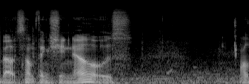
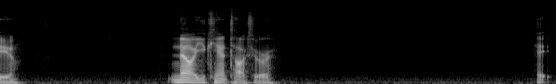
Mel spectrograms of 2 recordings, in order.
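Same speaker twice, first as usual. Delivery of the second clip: firm, menacing warning to the ex; steady threatening phone voice, protective; scary on the phone; 3 dB louder than usual. Acted. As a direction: lean on him hard but keep control. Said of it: "I've been told I can sound pretty scary".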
